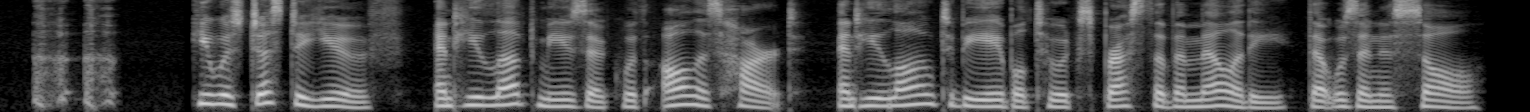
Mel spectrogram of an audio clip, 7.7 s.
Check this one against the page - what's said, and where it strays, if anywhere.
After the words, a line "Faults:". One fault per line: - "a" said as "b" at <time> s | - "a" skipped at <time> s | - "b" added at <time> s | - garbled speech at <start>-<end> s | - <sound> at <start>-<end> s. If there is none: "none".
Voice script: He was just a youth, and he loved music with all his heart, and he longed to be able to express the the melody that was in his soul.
He was just a youth, and he loved music with all his heart, and he longed to be able to express the the melody that was in his soul.
Faults:
- cough at 0.2-0.6 s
